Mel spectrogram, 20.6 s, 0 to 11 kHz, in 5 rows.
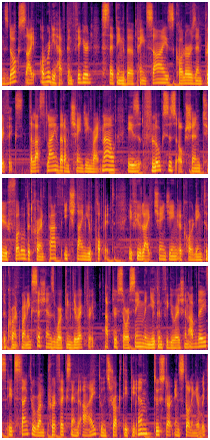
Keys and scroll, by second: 16.6 shift+|, 20.5 Return.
